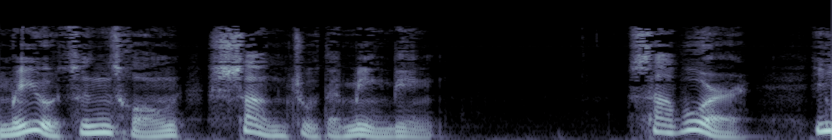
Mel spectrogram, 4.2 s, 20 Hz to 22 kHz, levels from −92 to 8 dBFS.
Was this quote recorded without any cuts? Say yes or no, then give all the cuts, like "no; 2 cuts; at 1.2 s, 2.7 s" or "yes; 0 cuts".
yes; 0 cuts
